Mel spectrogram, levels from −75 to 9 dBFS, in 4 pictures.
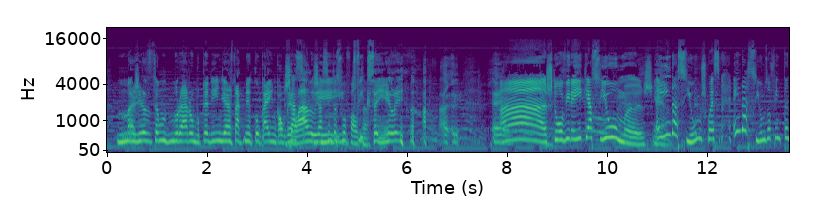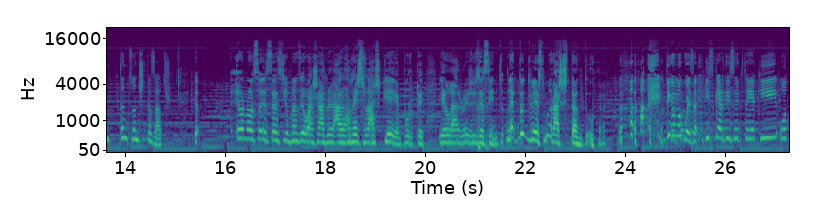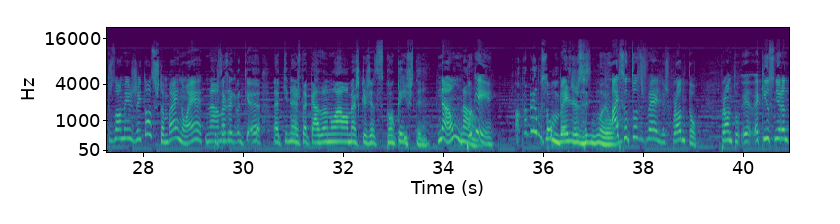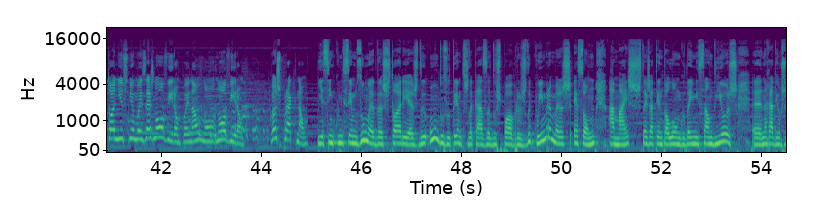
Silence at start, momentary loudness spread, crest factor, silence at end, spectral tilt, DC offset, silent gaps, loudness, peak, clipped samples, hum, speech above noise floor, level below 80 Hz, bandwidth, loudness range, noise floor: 0 s; 10 LU; 16 dB; 0 s; -4.5 dB/octave; under 0.1%; none; -17 LUFS; 0 dBFS; under 0.1%; none; 23 dB; -42 dBFS; 16 kHz; 6 LU; -40 dBFS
